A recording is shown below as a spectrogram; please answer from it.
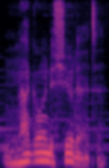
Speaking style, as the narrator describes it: mocked calmly

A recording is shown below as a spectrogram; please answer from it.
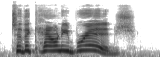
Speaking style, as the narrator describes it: someone shouted

